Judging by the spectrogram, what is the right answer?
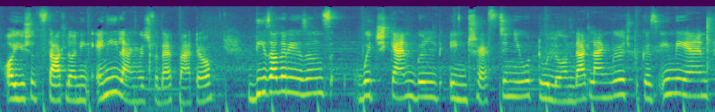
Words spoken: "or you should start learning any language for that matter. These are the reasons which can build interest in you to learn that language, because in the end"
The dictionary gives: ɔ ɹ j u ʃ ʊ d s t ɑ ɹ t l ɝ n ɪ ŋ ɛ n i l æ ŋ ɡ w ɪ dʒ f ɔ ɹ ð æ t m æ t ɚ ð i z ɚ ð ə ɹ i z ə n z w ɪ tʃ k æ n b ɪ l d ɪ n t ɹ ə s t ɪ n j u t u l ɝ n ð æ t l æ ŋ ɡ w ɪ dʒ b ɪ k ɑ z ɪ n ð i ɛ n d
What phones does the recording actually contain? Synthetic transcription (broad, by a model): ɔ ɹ j u ʃ ʊ d s t ɑ ɹ t l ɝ n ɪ ŋ ɛ n i l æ ŋ ɡ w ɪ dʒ f ɔ ɹ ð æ t m æ t ɚ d i z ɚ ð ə ɹ i z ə n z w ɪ tʃ k æ n b ɪ l d ɪ n t ɹ ə s t ɪ n j u t u l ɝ n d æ t l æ ŋ ɡ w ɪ dʒ b ɪ k ɑ z ɪ n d i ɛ n d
